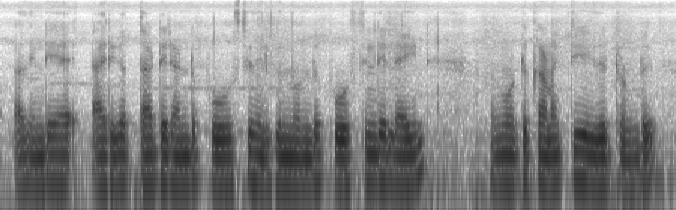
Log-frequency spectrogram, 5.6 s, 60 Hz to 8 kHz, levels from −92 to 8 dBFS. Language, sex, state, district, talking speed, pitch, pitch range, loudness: Malayalam, male, Kerala, Kollam, 115 wpm, 105 Hz, 105-110 Hz, -17 LUFS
